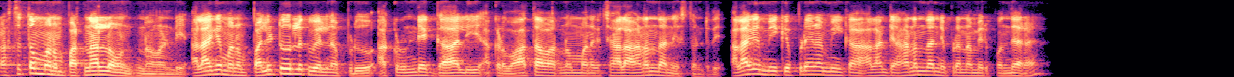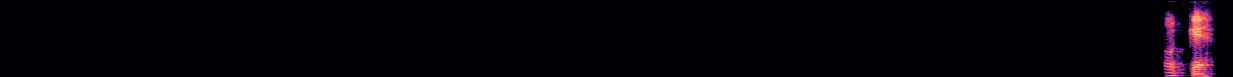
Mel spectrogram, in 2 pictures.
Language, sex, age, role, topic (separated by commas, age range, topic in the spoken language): Telugu, male, 20-24, host, పల్లె గాలిలోని సువాసన నీకు గుర్తుందా—దానిని వివరించగలవా?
